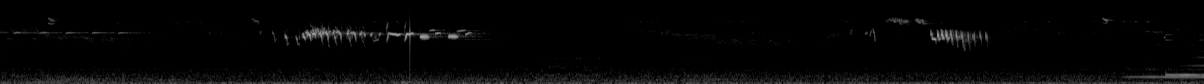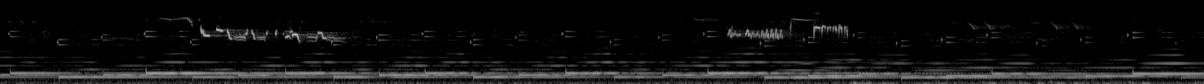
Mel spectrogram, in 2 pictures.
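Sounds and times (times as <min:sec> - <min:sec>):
faint background hiss: 0:00.0 - 0:24.0
birds chirping: 0:11.2 - 0:24.0.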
